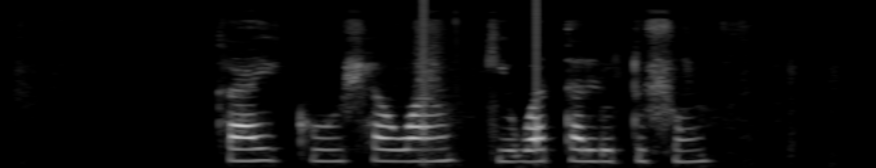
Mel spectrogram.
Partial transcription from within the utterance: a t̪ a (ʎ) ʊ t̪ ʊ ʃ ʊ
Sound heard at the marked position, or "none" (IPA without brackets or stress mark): l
